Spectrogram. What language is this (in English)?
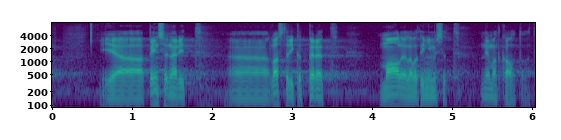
Estonian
